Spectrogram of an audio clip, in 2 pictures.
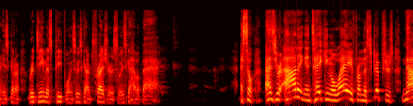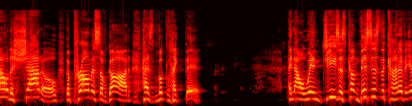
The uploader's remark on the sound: Live sermon recorded 15-May-2022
